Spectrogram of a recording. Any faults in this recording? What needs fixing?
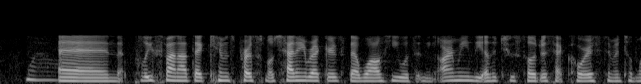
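From 0.0 to 0.26 s, the room background gives way to a smooth, featureless hiss. It sits about 2 dB quieter than the real background. This is comfort noise in place of the background, likely from discontinuous transmission filling the gap before speech begins. Disable DTX on the sender so the real background is always transmitted.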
